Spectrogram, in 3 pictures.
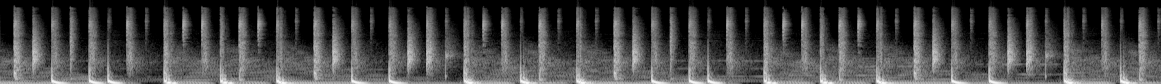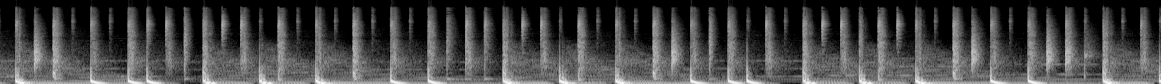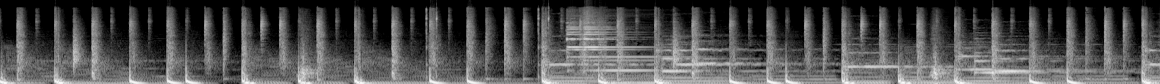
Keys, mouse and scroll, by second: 2.7-4.2 scroll up 1, 4.2 click, 9.5-10.5 scroll down 1, 11.3-13.0 scroll up 1, 14.0 click, 17.6 click, 21.8-23.3 scroll down 1, 23.3 space, 23.9 click, 27.0 click.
